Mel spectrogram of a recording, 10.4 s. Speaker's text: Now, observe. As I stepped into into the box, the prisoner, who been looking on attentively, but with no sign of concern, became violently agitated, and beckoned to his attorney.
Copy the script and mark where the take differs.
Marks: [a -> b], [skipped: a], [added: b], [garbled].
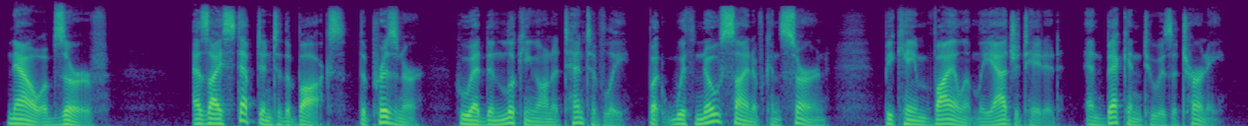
Now, observe. As I stepped into [skipped: into] the box, the prisoner, who [added: had] been looking on attentively, but with no sign of concern, became violently agitated, and beckoned to his attorney.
